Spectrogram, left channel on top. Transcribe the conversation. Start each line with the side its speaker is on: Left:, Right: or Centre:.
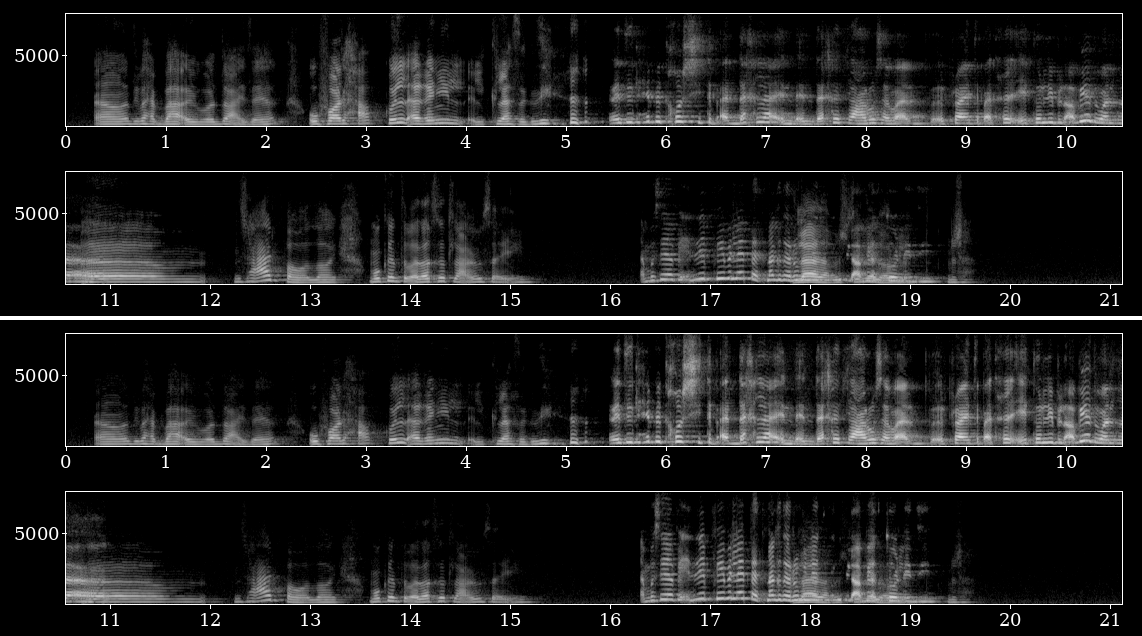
Left: اه دي بحبها قوي برضه عايزاها وفرحة كل الأغاني ال- الكلاسيك دي
Right: انت تحبي تخشي تبقى الدخله ال- دخله العروسه بقى الب- البرايد تبقى تحل... ايه تولي بالابيض ولا
Left: <laughs> أم... مش عارفة والله ممكن تبقى دخلت العروسة ايه
Right: بصي هي في في اللي هي بتاعت ماجدة الرومي
Left: لا
Right: اللي هي
Left: لا
Right: تولي
Left: مش
Right: بالابيض
Left: طولي الأبيض
Right: تولي دي
Left: مش ه-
